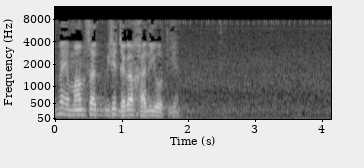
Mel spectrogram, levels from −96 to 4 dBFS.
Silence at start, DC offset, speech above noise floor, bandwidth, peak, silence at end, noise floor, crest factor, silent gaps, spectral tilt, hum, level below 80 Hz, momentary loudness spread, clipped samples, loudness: 0 s; under 0.1%; 26 dB; 8 kHz; -2 dBFS; 1.65 s; -47 dBFS; 22 dB; none; -3.5 dB/octave; none; -58 dBFS; 25 LU; under 0.1%; -20 LUFS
